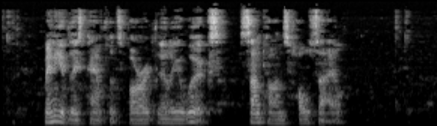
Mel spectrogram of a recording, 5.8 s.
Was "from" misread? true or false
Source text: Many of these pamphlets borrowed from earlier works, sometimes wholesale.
true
